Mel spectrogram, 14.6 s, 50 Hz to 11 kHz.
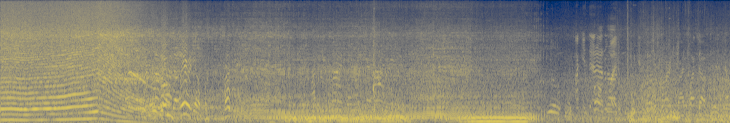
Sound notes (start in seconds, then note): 7.0 crew murmurs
